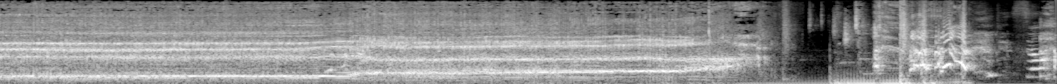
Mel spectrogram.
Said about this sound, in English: No, his whole YouTube page is just burping.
